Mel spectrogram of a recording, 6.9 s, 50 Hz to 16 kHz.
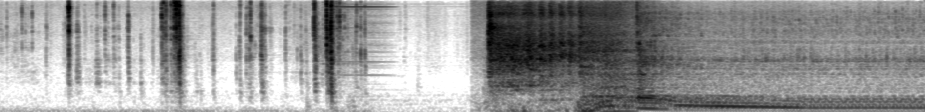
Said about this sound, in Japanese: リアミッドに縦置きで搭載されたのはコンパクトな自然吸気 V8 エンジンそれではフェラーリらしい甲高く官能的なプレミアムサウンドを味わってください。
